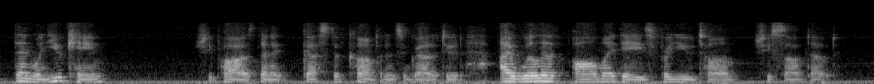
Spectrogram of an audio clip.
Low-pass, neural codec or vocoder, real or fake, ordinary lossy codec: 7.2 kHz; none; real; MP3, 64 kbps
